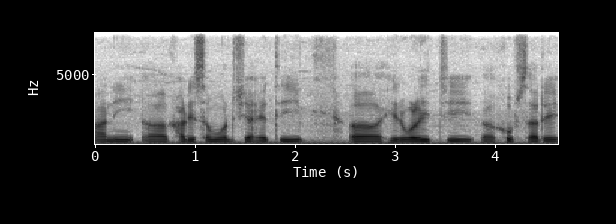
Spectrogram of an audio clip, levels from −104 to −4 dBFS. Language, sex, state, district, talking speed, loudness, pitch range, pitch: Marathi, male, Maharashtra, Solapur, 115 wpm, -17 LUFS, 115-120 Hz, 120 Hz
